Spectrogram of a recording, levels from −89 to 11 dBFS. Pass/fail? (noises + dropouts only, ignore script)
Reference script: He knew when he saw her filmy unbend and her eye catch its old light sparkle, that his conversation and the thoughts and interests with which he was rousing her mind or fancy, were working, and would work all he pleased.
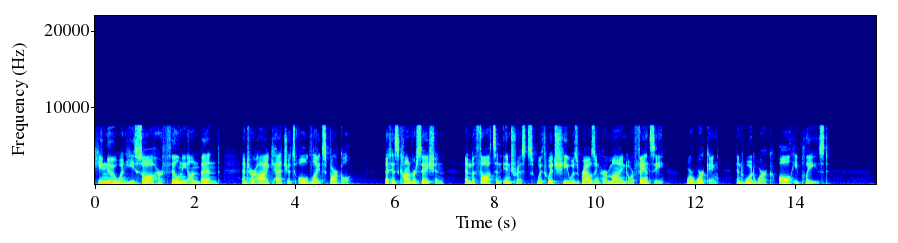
pass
